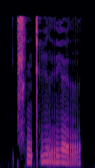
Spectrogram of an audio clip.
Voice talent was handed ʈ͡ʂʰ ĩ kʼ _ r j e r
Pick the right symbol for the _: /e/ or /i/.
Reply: i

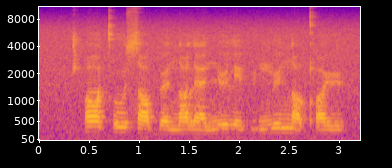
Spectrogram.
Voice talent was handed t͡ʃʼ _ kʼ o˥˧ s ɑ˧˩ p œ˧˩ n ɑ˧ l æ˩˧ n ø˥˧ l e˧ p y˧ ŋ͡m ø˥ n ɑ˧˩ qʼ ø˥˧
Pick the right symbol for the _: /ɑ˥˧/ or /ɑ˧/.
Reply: ɑ˥˧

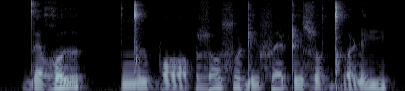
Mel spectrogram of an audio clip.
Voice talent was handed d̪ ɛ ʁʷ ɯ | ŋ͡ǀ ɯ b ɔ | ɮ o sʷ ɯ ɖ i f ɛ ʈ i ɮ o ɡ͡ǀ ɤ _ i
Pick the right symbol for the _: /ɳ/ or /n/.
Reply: ɳ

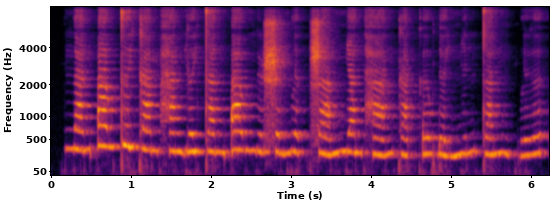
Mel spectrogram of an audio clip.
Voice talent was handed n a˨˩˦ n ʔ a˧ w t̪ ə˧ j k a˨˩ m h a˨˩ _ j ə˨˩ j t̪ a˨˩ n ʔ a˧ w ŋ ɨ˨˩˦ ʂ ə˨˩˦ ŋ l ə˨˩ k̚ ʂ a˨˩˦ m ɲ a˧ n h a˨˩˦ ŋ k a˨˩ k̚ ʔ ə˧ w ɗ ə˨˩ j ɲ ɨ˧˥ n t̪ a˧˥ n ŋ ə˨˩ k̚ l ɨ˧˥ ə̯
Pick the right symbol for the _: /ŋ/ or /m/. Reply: ŋ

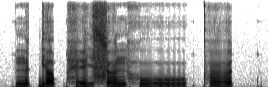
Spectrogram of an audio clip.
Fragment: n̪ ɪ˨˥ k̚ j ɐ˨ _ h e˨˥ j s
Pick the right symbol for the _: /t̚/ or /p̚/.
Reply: p̚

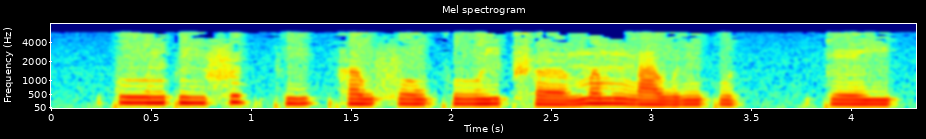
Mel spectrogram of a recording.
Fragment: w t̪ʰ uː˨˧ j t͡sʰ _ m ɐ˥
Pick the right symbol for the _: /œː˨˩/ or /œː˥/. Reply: œː˨˩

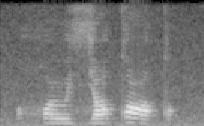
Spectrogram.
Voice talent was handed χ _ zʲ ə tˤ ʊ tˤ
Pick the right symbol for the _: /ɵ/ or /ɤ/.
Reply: ɵ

